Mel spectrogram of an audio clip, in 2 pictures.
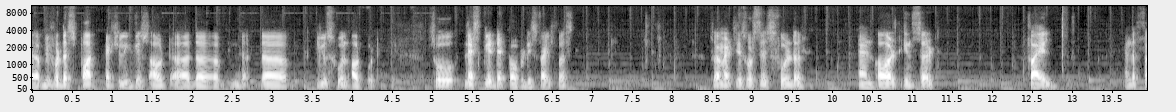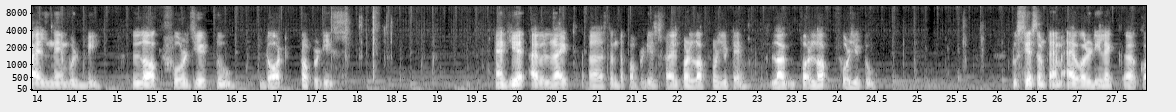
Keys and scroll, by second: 10.5 alt+Insert, 14.0 ctrl+v.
